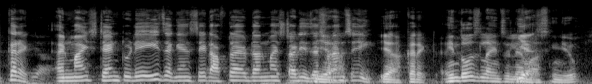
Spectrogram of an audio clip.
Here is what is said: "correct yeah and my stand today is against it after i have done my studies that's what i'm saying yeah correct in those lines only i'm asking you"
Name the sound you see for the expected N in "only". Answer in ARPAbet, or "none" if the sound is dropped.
none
